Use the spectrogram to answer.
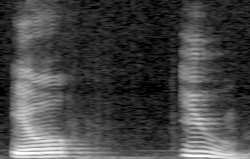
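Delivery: ओ as "yo" and यू as "iu", a quick ee gliding in; isolated, emphatic ओ and यू with rounded glide; umlaut sounds. Shown as a demonstration. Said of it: "इनकी जो sound है वो होती है".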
